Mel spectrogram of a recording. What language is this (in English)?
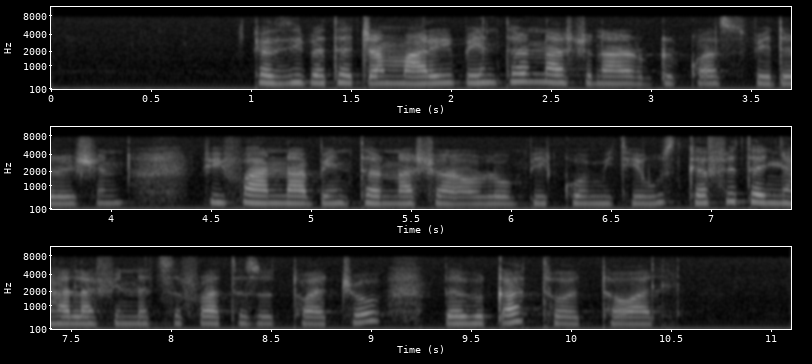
Amharic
